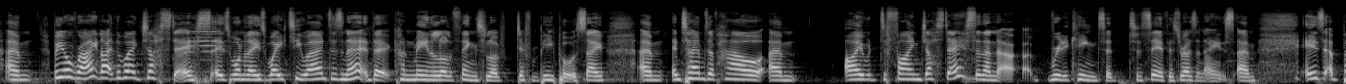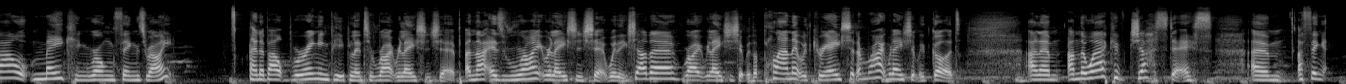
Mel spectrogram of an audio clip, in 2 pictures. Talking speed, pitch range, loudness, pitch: 210 wpm, 195-245 Hz, -20 LUFS, 220 Hz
